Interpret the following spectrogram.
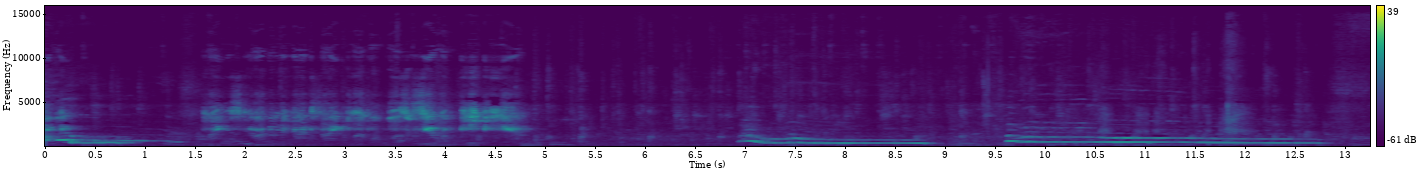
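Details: Boxer pup howling in response to a siren: after a stretch of faint siren-like tones and background noise, two long mournful howls each glide gently downward, the second lasting about three seconds.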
